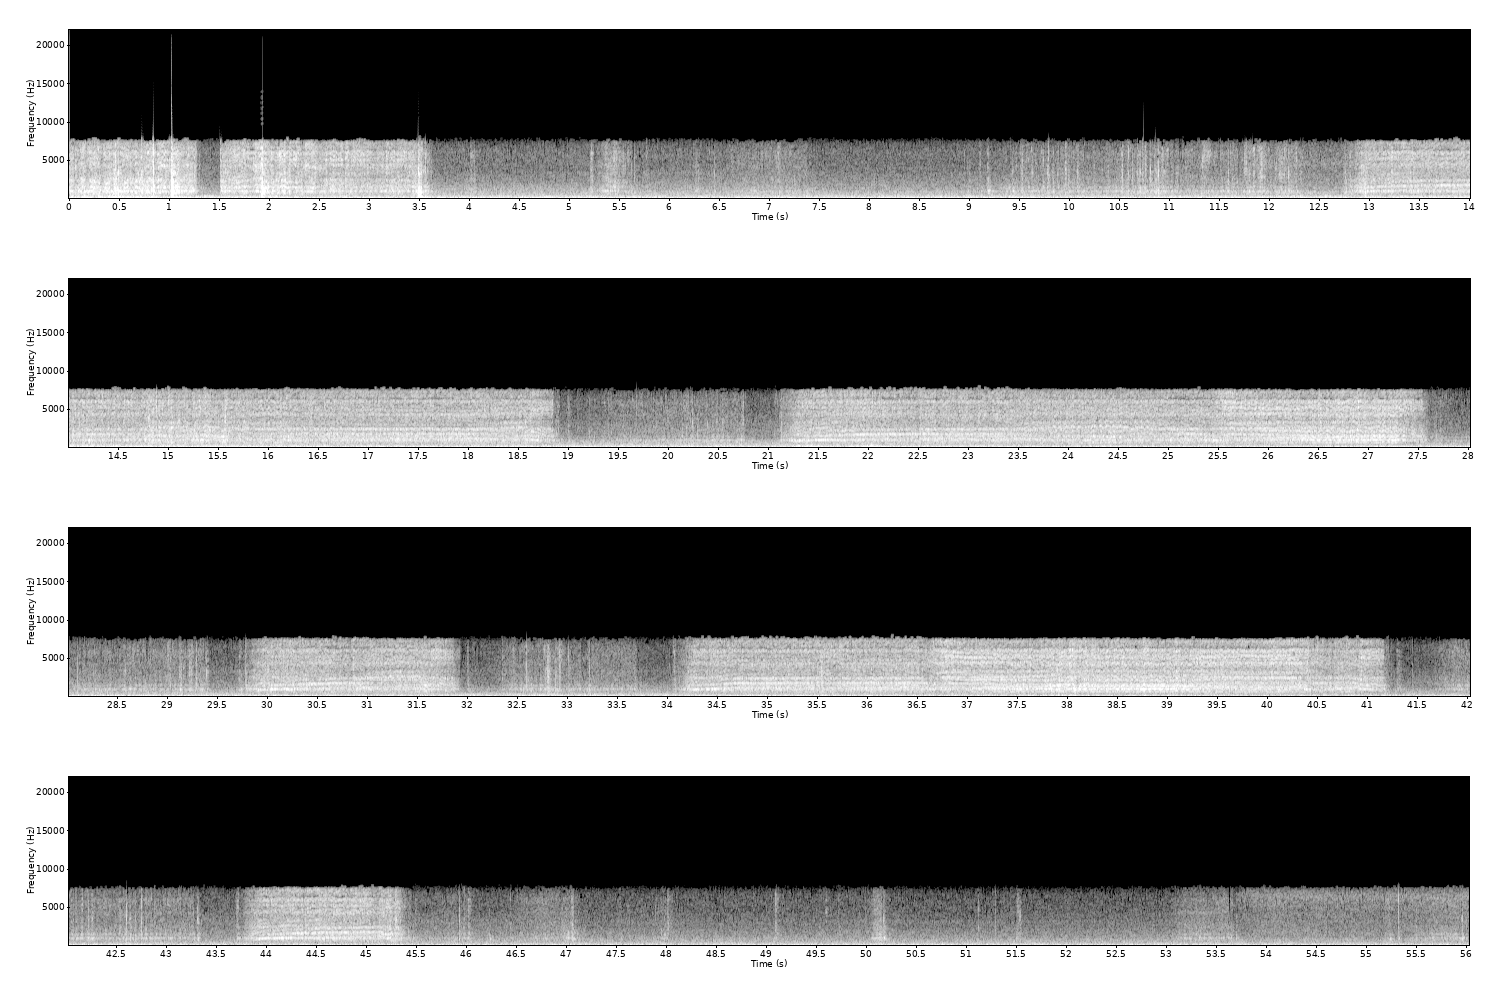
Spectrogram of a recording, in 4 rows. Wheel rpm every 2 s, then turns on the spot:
140, 140, 10, 10, 10, 30, 80, 160, 160, 60, 70, 160, 160, 110, 40, 120, 30, 130, 160, 160, 80, 30, 90, 10, 0, 0, 10, 0.
6-12 18-20 32-34 40-42 46-48 52-54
